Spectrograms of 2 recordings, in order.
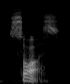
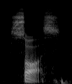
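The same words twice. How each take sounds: The two takes are said the same way.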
